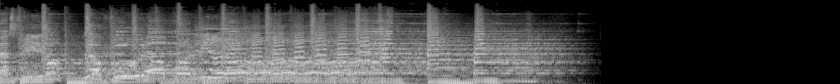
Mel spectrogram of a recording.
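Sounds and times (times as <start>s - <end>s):
corrido music: 0.0s - 6.0s.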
